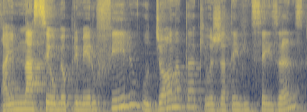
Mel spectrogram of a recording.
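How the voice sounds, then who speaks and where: A woman's voice: fairly low pitch, expressive, moderate pace, mellow, roomy sound. A woman in her forties from Pernambuco, a guest pastor telling her personal testimony candidly in a podcast conversation. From Pernambuco, Brazil. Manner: earnest, candid storytelling.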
